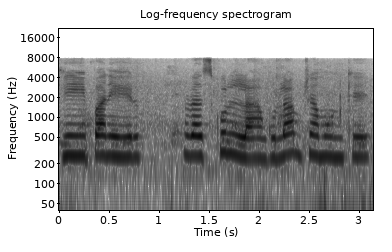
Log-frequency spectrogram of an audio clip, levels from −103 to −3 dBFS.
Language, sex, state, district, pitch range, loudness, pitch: Hindi, female, Delhi, New Delhi, 255-270 Hz, -15 LUFS, 260 Hz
